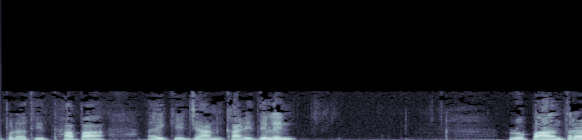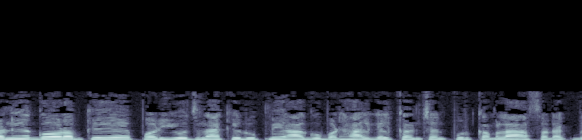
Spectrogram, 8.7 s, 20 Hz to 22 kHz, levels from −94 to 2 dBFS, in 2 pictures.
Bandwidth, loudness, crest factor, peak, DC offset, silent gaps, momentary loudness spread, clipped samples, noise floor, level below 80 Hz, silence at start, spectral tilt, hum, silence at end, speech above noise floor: 8 kHz; -19 LUFS; 16 dB; -4 dBFS; under 0.1%; none; 9 LU; under 0.1%; -56 dBFS; -54 dBFS; 0.05 s; -7.5 dB/octave; none; 0 s; 37 dB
